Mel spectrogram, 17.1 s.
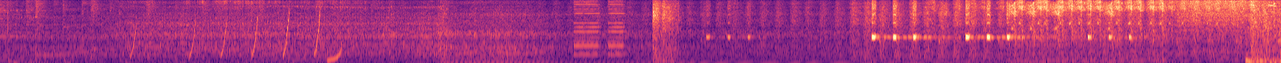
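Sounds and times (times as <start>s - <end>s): low engine hum: 0.1s - 15.7s
cartoon rising swoop: 2.5s - 4.7s.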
